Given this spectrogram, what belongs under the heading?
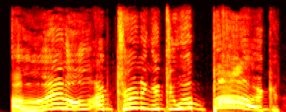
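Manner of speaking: high, loud panicked cry. A narrator's reading. Daughter panicking to her mother about turning into a bug, loud high panic.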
